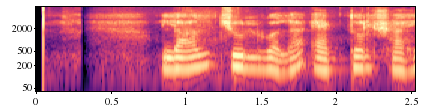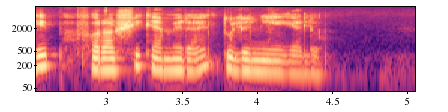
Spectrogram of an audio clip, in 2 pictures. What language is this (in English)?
Bangla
